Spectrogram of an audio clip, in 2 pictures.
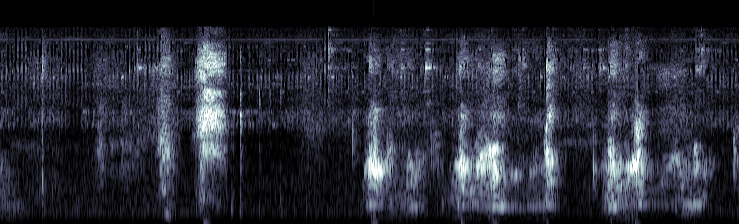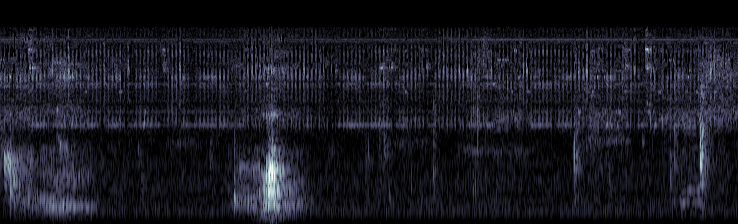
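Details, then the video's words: Rhodesian Ridgeback puppy in Boxing Day play with a sister dog; a string of short grumbling growls and whimpery snarls, several close together then one louder growl, steady household hum beneath. "Boxing Day Ridgeback Puppy"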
